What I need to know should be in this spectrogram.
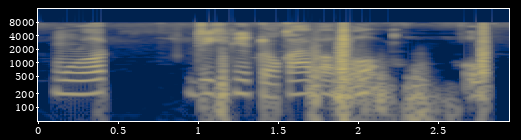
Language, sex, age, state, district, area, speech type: Assamese, female, 45-60, Assam, Charaideo, rural, spontaneous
